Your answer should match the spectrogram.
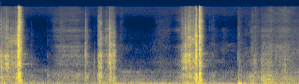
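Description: Sharp plastic clicks from a car's rear centre armrest being handled. One comes about a quarter second in as the cup-holder cover is moved, a fainter one comes near the middle, and a louder clack comes about three seconds in as the armrest is folded up into the seatback. A faint low hum runs beneath.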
